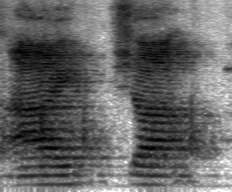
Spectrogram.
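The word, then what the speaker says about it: עשה: y'all that's looking online it's pronounced I shot i s h a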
